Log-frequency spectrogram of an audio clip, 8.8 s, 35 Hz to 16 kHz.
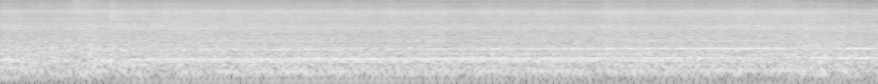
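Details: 2021 Marcopolo Torino S urban bus on a Mercedes-Benz OF-1721 Bluetec 5 chassis, extended length, cruising steadily. A low, constant droning growl comes from the rear drive under the road noise: a worn differential growling.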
